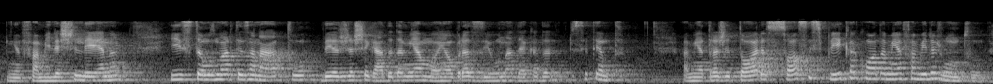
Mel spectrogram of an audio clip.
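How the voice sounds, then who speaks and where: A woman's voice: medium pitch, a little fast, slight background noise. Young woman guest in an echoey room. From Brazil. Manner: reflective, with frequent tag questions. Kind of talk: casual interview talk. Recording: echoey long-reverb lo-fi room.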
